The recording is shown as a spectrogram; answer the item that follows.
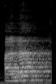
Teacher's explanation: الف مدہ ہے لیکن کھینچ کر نہیں پڑھنا، انا کھینچ کر نہیں پڑھا جائے گا۔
